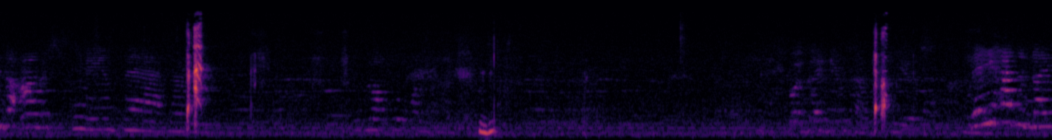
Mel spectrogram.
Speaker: Baby got the hiccups? Okay.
